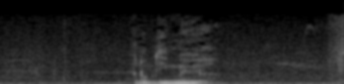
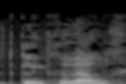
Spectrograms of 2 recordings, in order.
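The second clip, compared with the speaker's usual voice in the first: tipsy enthusiasm; 7 semitones higher, 10 dB louder than usual. Acted. Tipsy man enthusing to friend.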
